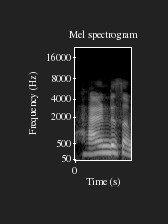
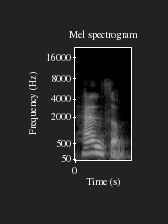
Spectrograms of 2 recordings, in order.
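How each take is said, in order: First: The d sound is clearly pronounced. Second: The d sound is left silent. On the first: The speaker calls it wrong. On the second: The speaker calls it right.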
